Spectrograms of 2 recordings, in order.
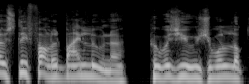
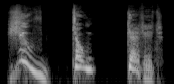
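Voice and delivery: raised, higher shout of frustration; 11 semitones higher than usual. A narrator's reading. Harry shouting at Hermione in frustration, raised voice. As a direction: yell it back at her in frustration. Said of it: "Harry shouted at her".

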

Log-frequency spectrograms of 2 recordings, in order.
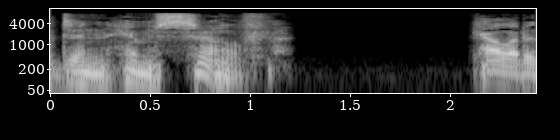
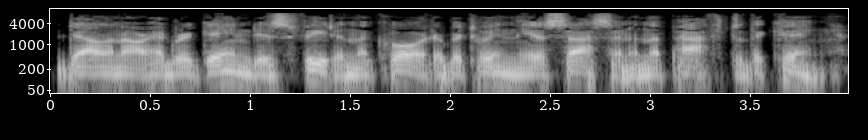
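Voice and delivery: ordinary delivery

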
